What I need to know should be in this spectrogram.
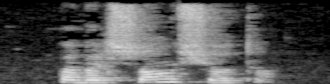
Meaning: generally (without reference to specific details)
- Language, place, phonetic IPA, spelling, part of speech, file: Russian, Saint Petersburg, [pə‿bɐlʲˈʂomʊ ˈɕːɵtʊ], по большому счёту, adverb, LL-Q7737 (rus)-по большому счёту.wav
